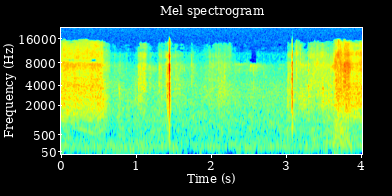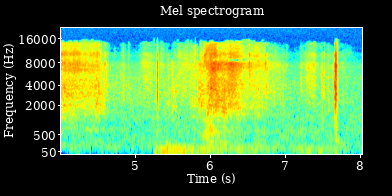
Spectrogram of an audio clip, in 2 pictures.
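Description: A baitcasting rod and reel being worked while fishing a soft-plastic worm. Several sharp clicks come from the reel and rod. Short whirring spells of reeling line in come around the middle and again a couple of seconds later, with a dull low bump and rumble about five seconds in.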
